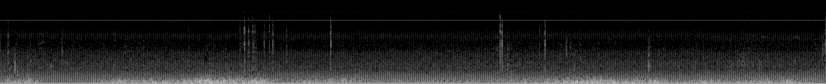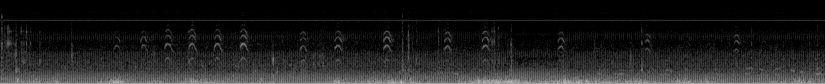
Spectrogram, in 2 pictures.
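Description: A bird calling in a quick run of short, high chirps through the second half, over steady low rumbling and hum, with a few sharp clicks early on.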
